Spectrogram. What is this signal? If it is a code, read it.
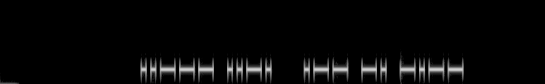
Morse code, heard as a keyed tone, about 25 wpm, 700 Hz. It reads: 2F WNY
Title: Field Day Exchanges Encore - 25wpm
